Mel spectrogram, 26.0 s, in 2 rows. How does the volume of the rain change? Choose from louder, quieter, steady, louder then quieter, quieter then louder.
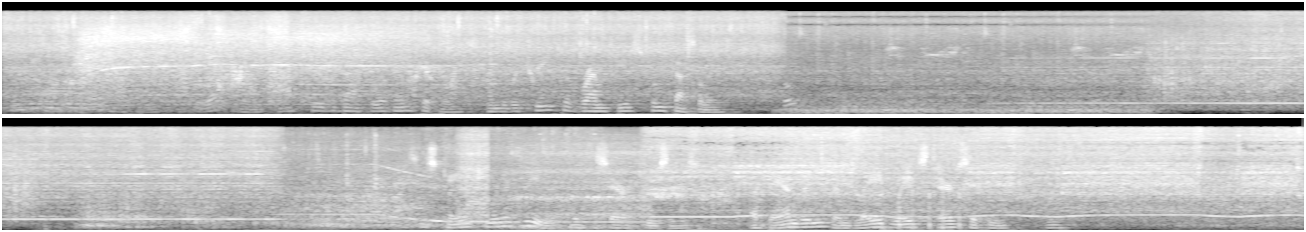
steady.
